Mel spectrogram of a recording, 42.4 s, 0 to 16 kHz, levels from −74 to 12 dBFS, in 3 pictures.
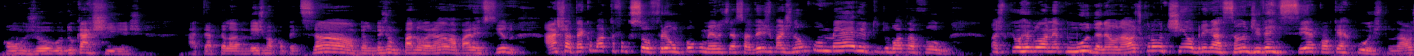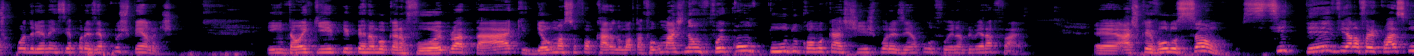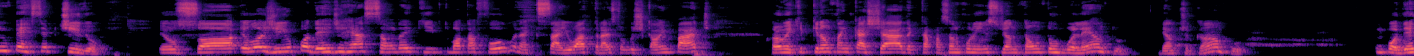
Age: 20-39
